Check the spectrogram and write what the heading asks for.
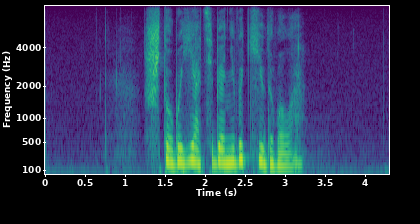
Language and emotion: Russian, angry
